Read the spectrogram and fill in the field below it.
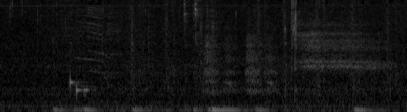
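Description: Dog in the Stardew Valley video game, a few faint short yelps and panting sounds scattered over quiet game ambience.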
